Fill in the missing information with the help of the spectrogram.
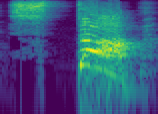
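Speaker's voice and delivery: sharp, high, loud yell of Stop; shouted stop. Shown as a demonstration. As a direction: break the thought loop with a loud cry. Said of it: "just go like this".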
